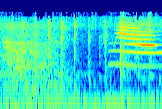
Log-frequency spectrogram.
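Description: A fat cat lets out one drawn-out, high meow near the end, after a stretch of light, irregular tapping clicks over a steady background hiss.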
